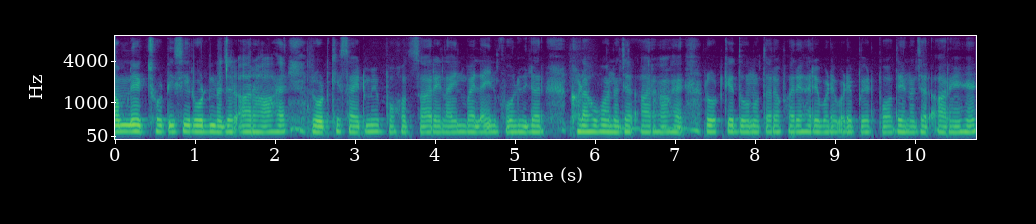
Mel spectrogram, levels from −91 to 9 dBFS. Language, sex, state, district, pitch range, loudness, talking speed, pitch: Hindi, male, Uttarakhand, Uttarkashi, 130-140 Hz, -21 LUFS, 225 wpm, 135 Hz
